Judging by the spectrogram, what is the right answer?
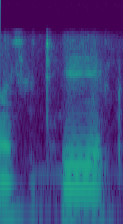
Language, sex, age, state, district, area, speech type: Kashmiri, male, 45-60, Jammu and Kashmir, Ganderbal, rural, conversation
